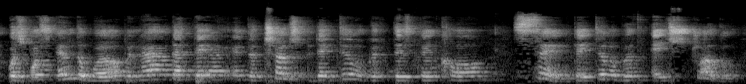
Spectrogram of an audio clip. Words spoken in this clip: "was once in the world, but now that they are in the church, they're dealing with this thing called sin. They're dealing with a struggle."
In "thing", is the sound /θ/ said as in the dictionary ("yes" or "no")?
yes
